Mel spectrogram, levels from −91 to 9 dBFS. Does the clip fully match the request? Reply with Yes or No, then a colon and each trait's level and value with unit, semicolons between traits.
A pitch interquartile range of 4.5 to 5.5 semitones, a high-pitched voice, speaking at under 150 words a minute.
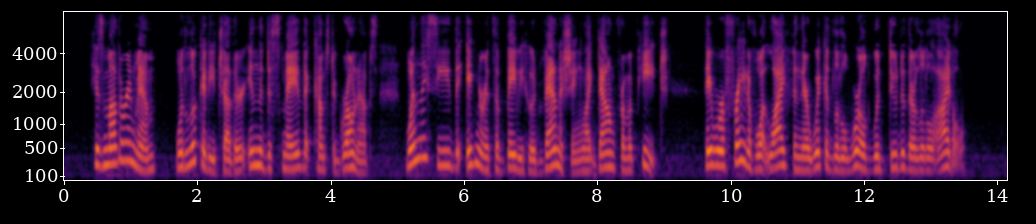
No: average, 5.1 semitones; high, 200 Hz; fast, 205 wpm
